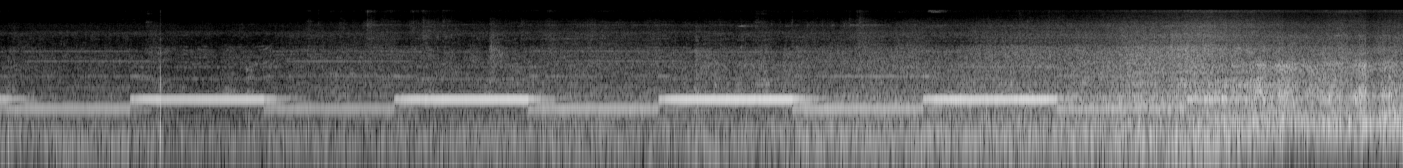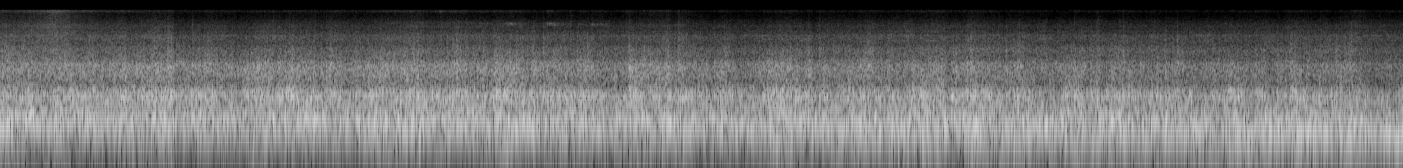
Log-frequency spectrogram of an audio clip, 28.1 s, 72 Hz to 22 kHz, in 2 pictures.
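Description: A warning alarm, likely a level-crossing alarm, sounds two alternating tones, each held about a second and a quarter, evenly repeated. About twelve seconds in, a CC 206 diesel-electric locomotive and its passenger coaches pass close by at high speed: a loud, steady rumble of engine and wheels on rail that lasts to the end.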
